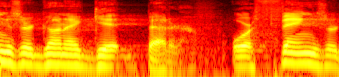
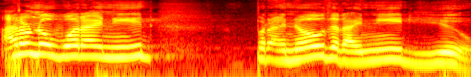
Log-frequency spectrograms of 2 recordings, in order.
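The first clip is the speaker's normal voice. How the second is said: acted screaming, slower; 9 semitones higher, 8 dB louder than usual. Recounting crying out to God, the speaker relives the moment: retelling a scream. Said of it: "And then I started screaming some more".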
